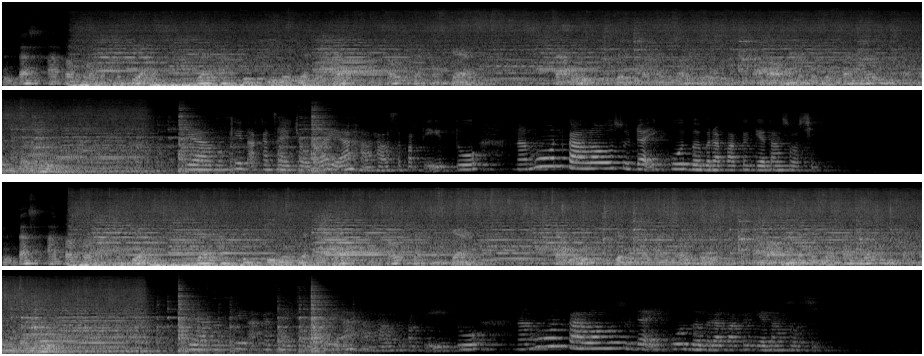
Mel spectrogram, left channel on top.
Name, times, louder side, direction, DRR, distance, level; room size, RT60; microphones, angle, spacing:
voice 1, 0.0-1.6 1.9-4.8 5.5-7.2 7.5-9.8, right 2 dB, 25° right, 2 dB, 0.4 m, -30 dB
sound 1, 0.6-10.7, right 2 dB, 90° right, 0.5 m, -29 dB
voice 2, 2.6-3.5 6.0-6.4 11.0-17.3, left 3 dB, 80° left, 6 dB, 0.4 m, -36 dB
sound 2, 5.9-12.7, right 2 dB, 55° right, 0.8 m, -37 dB
4.0 x 3.9 x 2.7 m, 0.81 s
head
